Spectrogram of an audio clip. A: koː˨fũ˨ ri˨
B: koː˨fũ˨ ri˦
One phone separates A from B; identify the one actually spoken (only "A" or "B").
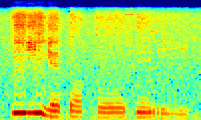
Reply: A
